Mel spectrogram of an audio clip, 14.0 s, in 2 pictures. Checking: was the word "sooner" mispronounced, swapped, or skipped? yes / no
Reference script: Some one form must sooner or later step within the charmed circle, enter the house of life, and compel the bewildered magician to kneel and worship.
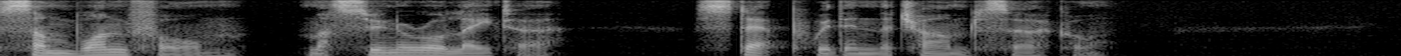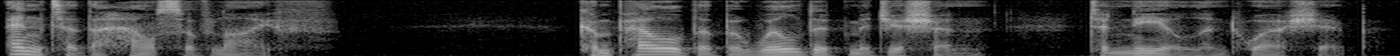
no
